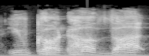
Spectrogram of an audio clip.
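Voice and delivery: slow, loud furious warning; angrily. Acted. Cult leader angrily blocks Dixon from the tablet with a sword. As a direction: threaten him, seething. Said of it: "spoke to Dixon angrily".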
